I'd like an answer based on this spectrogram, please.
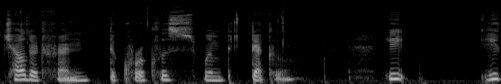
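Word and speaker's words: Deku: no happiness within it deu it's a different way of pronouncing the Ki of my first name it it's supposed to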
